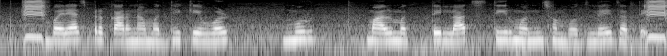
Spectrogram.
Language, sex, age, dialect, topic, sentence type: Marathi, male, 25-30, Varhadi, banking, statement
